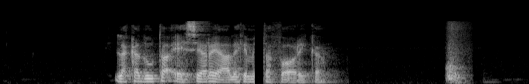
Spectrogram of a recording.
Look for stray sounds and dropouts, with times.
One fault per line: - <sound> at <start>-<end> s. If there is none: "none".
- dropout at 2.5-2.6 s
- whoosh at 4.4-4.7 s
